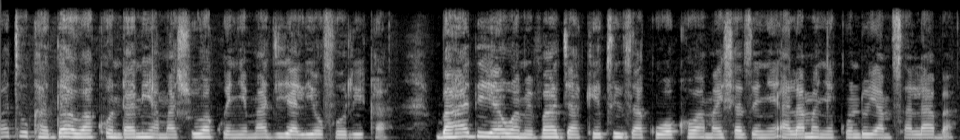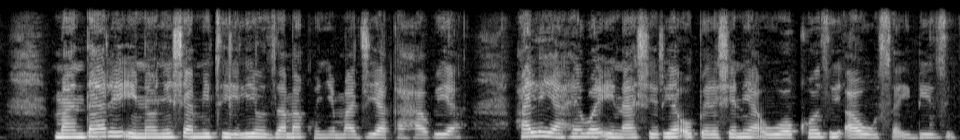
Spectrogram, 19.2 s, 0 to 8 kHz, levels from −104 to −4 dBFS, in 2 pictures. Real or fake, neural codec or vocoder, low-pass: fake; codec, 16 kHz, 16 kbps, FreqCodec, larger model; 7.2 kHz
